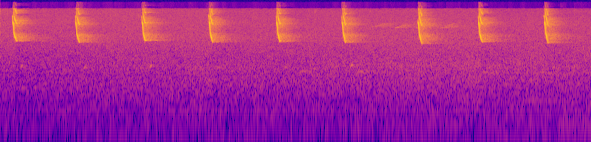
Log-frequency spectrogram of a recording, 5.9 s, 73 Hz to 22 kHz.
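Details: Hokkaido chipmunk some way off on Maruyama, Sapporo, in September 2014, repeating a short, piercing high chip nine times, evenly spaced, against faint ambient hiss.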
